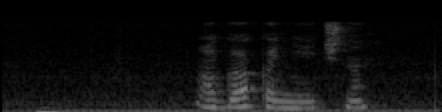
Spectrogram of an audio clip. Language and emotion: Russian, neutral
